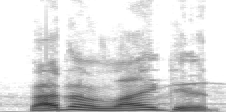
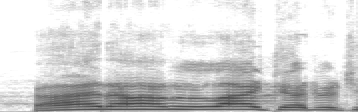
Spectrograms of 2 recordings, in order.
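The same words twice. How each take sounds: First: Blurted loud displeasure at his own hair on screen; complaining loudly, half joking, about his hair; loud complaint. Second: Higher, slow, drawn-out mock whine. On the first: Speaker sees his hair on the big screen, loud complaint. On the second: Speaker jokes to the crowd about his hair, high drawn-out whine. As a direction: stretch it out in a high playful whine. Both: Real, not acted. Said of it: "I'm looking at my hair up there".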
